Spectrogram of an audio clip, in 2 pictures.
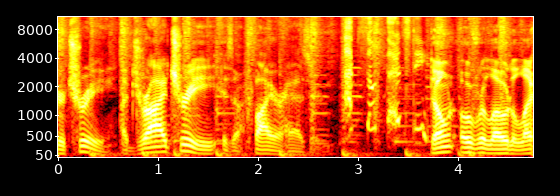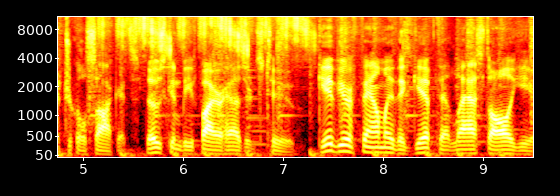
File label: Holiday PSA Radio Spot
